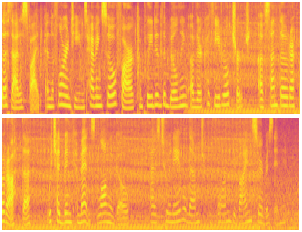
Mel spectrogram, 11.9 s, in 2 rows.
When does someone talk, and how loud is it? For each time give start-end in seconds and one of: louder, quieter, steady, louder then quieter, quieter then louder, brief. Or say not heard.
0.0-11.8 quieter.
